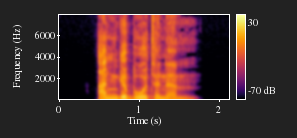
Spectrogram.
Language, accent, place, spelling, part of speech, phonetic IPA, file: German, Germany, Berlin, angebotenem, adjective, [ˈanɡəˌboːtənəm], De-angebotenem.ogg
- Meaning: strong dative masculine/neuter singular of angeboten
